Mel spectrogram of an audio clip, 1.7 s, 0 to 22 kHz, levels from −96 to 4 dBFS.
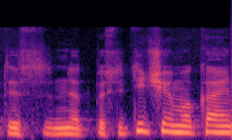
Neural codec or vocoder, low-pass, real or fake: none; 10.8 kHz; real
